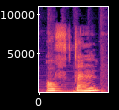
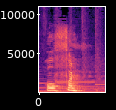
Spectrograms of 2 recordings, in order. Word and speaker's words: often: frequently asked questions sering nah oven ini kadang-kadang cara pelafalannya often atau oven sample pronouns Deti innoven Mbak many others do not jadi beberapa orang itu mengucapkan often tapi yang lainnya tidak yang yang tidak menggunakan teh itu lebih banyak dari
